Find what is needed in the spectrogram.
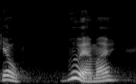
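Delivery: small, high, goofy put-on voice. Describing cheering himself up when overwhelmed, doing his little voice. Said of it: "cause I'll do the little voice thing".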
